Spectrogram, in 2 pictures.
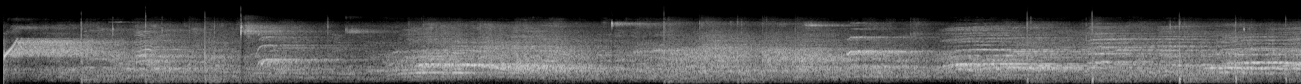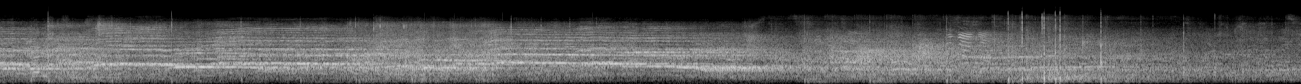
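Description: A basketball being dribbled hard on a sports-hall floor in quick repeated bounces, under the high shouting of many children's voices.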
